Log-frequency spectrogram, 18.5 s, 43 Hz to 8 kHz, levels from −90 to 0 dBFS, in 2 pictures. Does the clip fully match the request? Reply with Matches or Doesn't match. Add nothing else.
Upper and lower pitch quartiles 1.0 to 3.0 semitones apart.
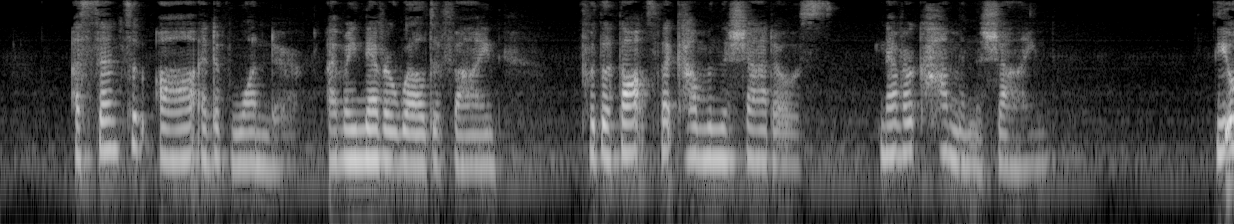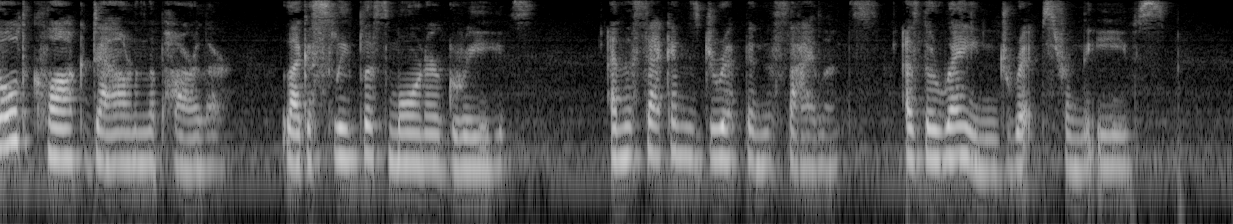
Matches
